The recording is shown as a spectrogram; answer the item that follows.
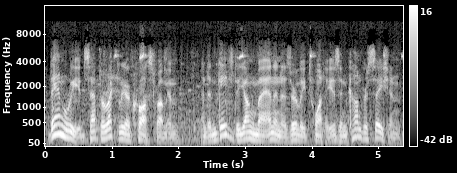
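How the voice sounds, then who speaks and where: Low, animated male radio narrator. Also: fairly quick, background noise. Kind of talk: scripted old-time radio narration. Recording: old radio recording.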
